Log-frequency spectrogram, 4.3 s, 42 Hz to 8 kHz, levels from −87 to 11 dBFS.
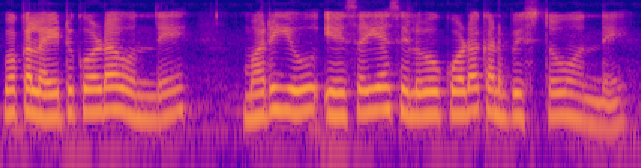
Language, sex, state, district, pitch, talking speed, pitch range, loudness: Telugu, female, Telangana, Hyderabad, 230 Hz, 140 wpm, 215-240 Hz, -18 LUFS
